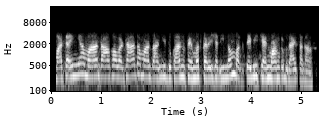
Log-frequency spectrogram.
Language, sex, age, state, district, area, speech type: Sindhi, female, 45-60, Delhi, South Delhi, rural, conversation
